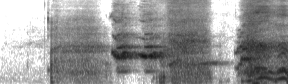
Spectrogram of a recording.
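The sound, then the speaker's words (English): A dog whimpers and yips in a few high-pitched bursts: a breathy whine, a drawn-out squeaky cry, then a sharper yelping whine after a short pause. “Oh my God, this dog.”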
